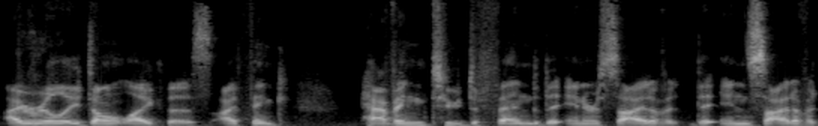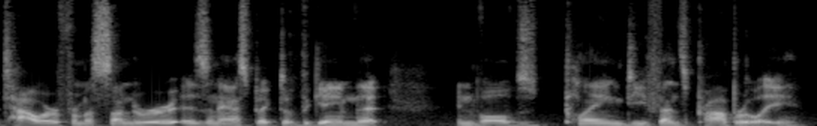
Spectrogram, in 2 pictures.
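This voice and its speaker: A man's voice: mid-range voice, steady tone, moderate pace. A man co-hosting a gaming podcast, talking casually and giving his opinions freely. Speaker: podcast co-host.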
